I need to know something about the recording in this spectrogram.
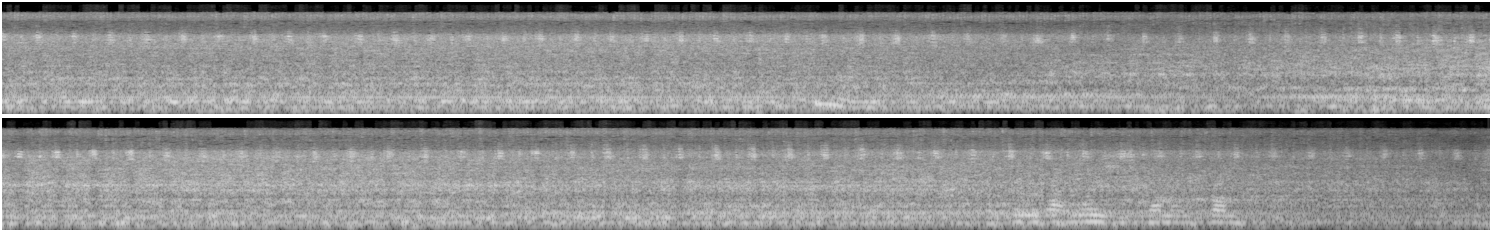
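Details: Idling engine: rough, uneven ticking mixed into the hum, a few beats a second; strange engine noise, source unclear.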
